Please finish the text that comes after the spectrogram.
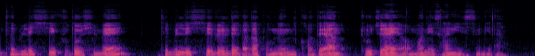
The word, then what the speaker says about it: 조지아: 시작하기 전에 제가 잘못 얘기한 게 하나 있는데 그루지아는 러시아식 발음이었고 2008년 러시아와 전쟁을 했었다고 했잖아요. 그 이후에 조지아 정부는 영어식 명칭인 조지아를 공식적인 발음으로 사용하고 있습니다.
